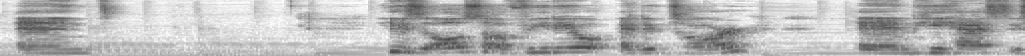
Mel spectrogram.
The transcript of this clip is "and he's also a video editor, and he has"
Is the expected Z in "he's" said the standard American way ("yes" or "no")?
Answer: yes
